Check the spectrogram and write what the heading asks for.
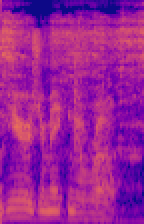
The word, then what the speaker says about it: roux: Basically what you're doing here is you're making a roux. It's spelled R-O-U-X. Some people say roux, some people say roux. But it's really a roux.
